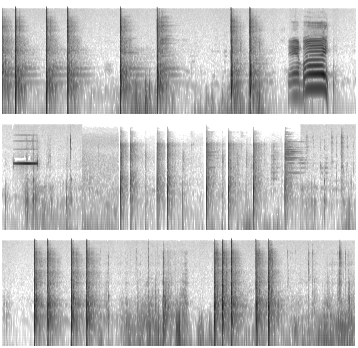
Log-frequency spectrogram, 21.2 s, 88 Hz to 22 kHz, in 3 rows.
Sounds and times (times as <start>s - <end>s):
Speech: 5.4s - 7.2s.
